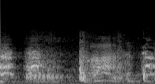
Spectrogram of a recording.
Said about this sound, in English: Old hound dog came charging around the side of the house, sounding a lot meaner than he looked.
